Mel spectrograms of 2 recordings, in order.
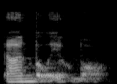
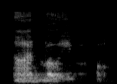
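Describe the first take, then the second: First: Said in the usual way. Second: Unbelievable, whispered in awe on a high breath; breathless whisper. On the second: Real, not acted. Marvelling at his amazing grandma, a hushed whisper. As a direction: let the word fall out as a hushed whisper.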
